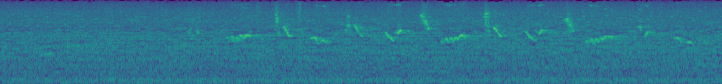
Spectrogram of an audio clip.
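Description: A small bird chirping: a string of short, high, quick notes, some sweeping up or down in pitch. It starts about two seconds in and stops shortly before the end, over a steady background hiss.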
